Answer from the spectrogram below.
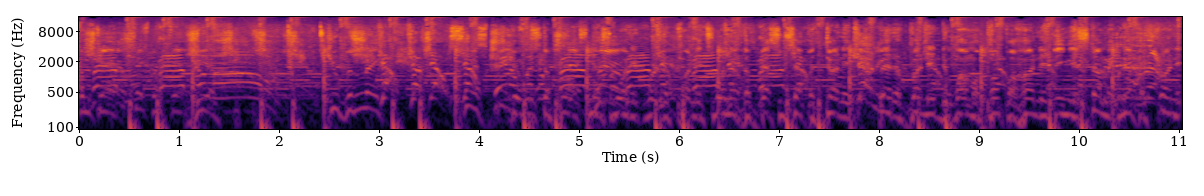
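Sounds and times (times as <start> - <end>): hip hop beat: 0.0 - 11.0
voice over music: 0.0 - 11.0.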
